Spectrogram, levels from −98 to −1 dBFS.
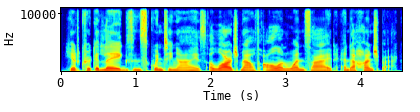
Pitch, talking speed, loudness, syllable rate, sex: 170 Hz, 225 wpm, -20 LUFS, 5.1 syllables/s, female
